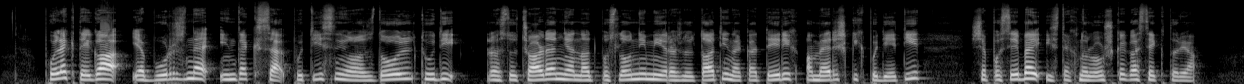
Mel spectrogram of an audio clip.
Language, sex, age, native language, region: Slovenian, female, 18-29, Slovenian, Drava region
